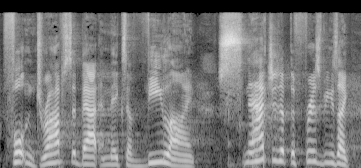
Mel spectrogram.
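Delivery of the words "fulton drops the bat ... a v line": usual speaking voice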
